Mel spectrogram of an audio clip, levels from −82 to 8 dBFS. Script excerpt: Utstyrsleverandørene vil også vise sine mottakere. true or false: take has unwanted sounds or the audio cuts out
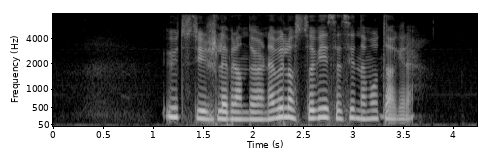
false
